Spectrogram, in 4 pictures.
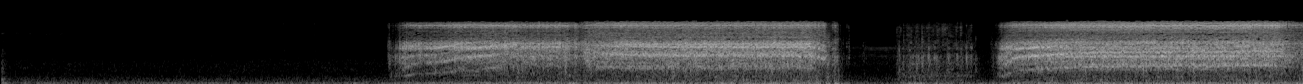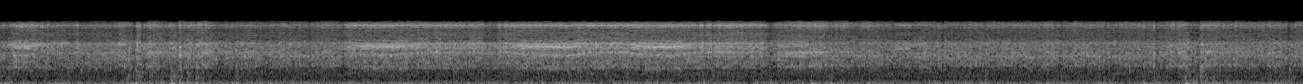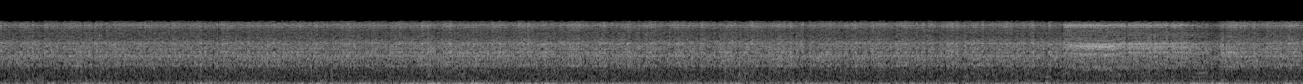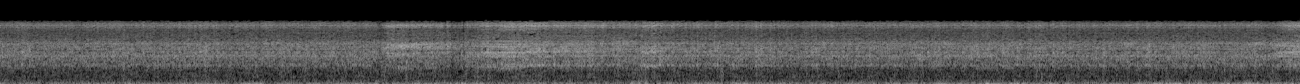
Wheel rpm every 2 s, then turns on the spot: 0, 0, 170, 210, 60, 160, 220, 230, 230, 220, 230, 230, 240, 230, 230, 240, 230, 230, 230, 230, 230, 230, 230, 240, 230, 230.
8-10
